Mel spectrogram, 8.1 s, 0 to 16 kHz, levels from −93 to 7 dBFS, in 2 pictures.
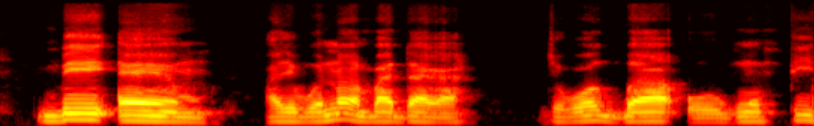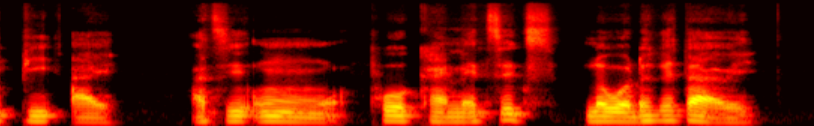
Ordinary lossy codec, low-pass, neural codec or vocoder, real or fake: none; 14.4 kHz; autoencoder, 48 kHz, 128 numbers a frame, DAC-VAE, trained on Japanese speech; fake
